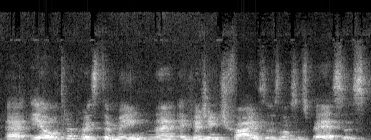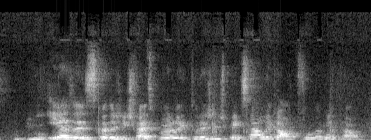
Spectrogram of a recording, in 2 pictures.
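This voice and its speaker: A woman with a Brazilian accent, a member of a theatre troupe, speaks earnestly and articulately in a reflective group conversation. Her voice is on the high side and a little fast. The room is echoey, the mic is distant, and there is a little hiss or hum.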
